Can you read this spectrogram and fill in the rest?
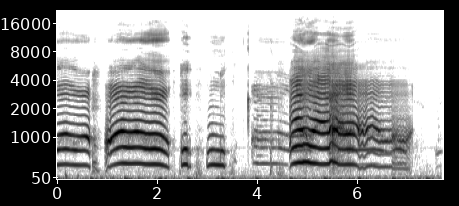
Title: Baby Cry sound effects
